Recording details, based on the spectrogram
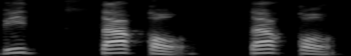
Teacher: أو أمر بالتقوى، বা তাজের বিত, তা কফ জবর তাক। এখানে কলকলার কফ এসছে, কফের উপর সাকিন আছে, কলকলা হবে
